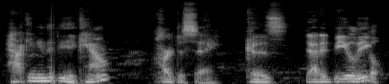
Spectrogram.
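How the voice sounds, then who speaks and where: An actor playing a guarded, evasive company employee in a video game. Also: male voice, mid-range voice, expressive, normal speed, a bit bright, breathy edge, soft background music. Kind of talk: video game dialogue acting.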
